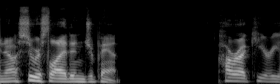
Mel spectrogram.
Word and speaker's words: harakiri: Harakiri is the term for that. And back in the day, in the old world war days, the Harry Kerry is how they would pronounce it. you know, the good old boys from the forces. So, he might be saying it wrong and as a result,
